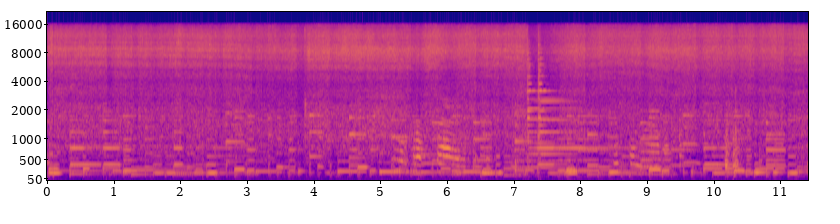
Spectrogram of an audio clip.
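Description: Beef burger patties sizzling steadily in hot oil in a pan as they sear to build a browned crust, under background music with a melodic line and a plucked note about seven seconds in.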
